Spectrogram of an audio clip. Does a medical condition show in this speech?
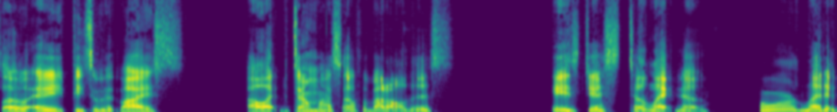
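Yes: muscular dystrophy; lack of physical control over body, sees physical therapist.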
